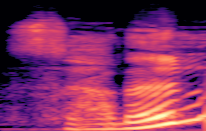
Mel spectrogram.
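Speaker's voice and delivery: loud rising squawk; a pelican startled by joy; loud incredulous cry; screeching pelican. A narrator's reading. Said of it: "screeched the pelican".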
